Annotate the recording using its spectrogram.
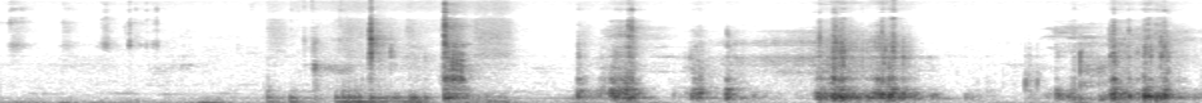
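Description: Small die-cast toy figures being handled and set down on a wooden surface: a scattering of light clicks and knocks, the loudest about four and six seconds in.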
